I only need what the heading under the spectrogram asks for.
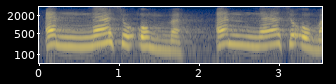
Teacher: إذن بلزق لساني في النون بلزقه الناس، وبلزق شفايفي في الميم اللي عليهم الشد. كان الناس أمة واحدة في غنة هنا.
